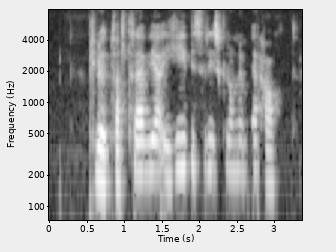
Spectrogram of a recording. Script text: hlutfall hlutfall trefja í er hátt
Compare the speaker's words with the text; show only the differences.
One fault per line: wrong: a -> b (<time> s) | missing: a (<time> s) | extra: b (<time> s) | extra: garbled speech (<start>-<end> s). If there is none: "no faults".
missing: hlutfall (1.0 s)
extra: hýðishrísgrjónum (1.7 s)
